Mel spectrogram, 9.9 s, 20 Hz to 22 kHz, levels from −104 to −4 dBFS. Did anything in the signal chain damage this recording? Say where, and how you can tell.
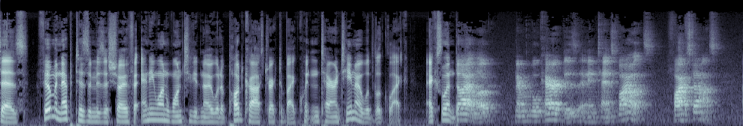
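Yes: at capture, a likely switch to a distant microphone at 6.12 s makes the speech suddenly roomy, hollow and bass-light to the end, about 5 dB quieter.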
